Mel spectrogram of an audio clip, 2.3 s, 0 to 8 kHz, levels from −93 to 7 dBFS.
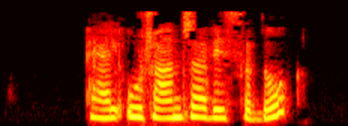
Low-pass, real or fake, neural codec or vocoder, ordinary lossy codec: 7.2 kHz; fake; vocoder, 44.1 kHz, 128 mel bands, Pupu-Vocoder; MP3, 24 kbps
